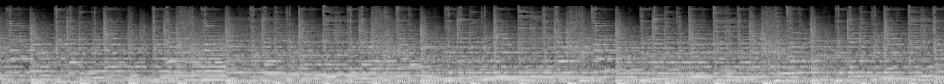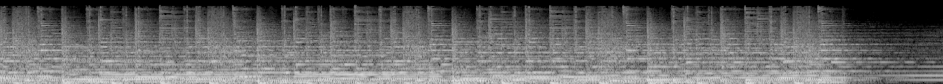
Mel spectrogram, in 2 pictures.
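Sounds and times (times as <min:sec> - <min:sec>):
upbeat acoustic guitar background music: 0:00.0 - 0:18.6.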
